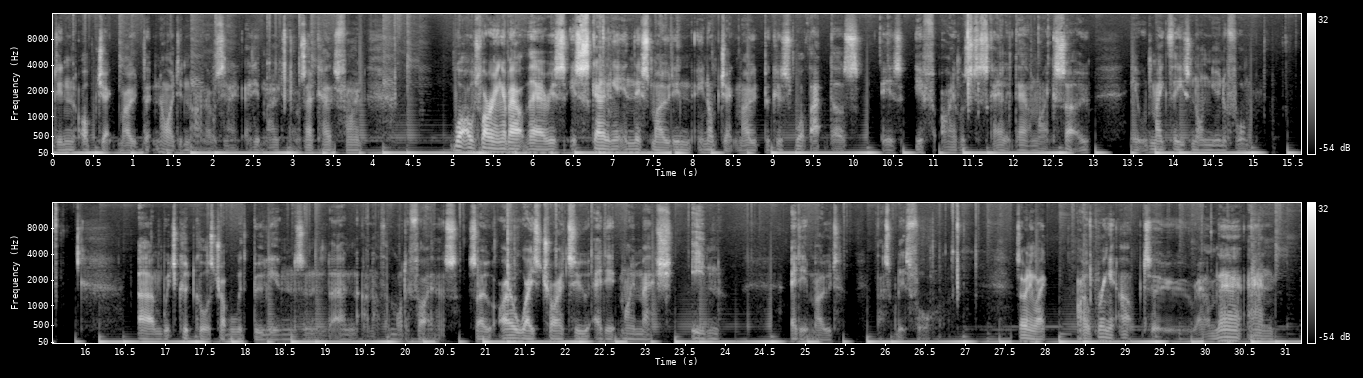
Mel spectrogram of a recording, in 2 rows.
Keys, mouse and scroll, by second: 2.9 KP_1, 4.3 Tab, 4.9 scroll down 1, 5.0 middle click, 6.9 s, 8.2 scroll down 1, 8.2-9.2 middle drag, 10.3 click, 11.4 s, 15.6 ctrl+z, 15.6 ctrl+a, 20.3 middle click, 21.3 Tab, 21.8-26.6 middle drag, 26.9 KP_1, 28.6 g, 30.6 s.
